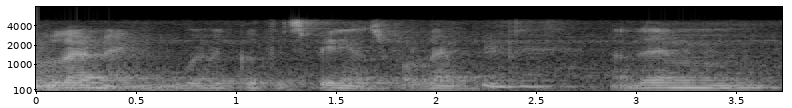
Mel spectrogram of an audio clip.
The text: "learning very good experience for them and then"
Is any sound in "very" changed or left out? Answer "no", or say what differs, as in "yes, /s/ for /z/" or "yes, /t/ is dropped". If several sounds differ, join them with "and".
yes, /w/ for /v/ and /ɹ/ is dropped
